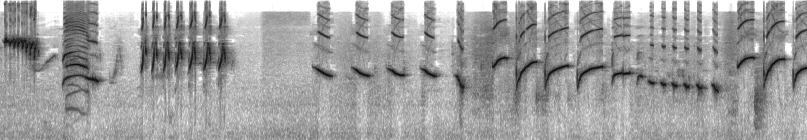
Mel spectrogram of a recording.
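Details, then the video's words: Asian pied starling song played to get other birds calling: varied whistles, fast trilled chirps and repeated rising hooked notes in a long, busy sequence with a brief quiet gap. "PANCINGAN SUARA BURUNG JALAK SUREN"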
